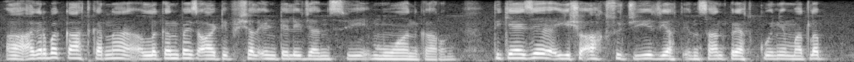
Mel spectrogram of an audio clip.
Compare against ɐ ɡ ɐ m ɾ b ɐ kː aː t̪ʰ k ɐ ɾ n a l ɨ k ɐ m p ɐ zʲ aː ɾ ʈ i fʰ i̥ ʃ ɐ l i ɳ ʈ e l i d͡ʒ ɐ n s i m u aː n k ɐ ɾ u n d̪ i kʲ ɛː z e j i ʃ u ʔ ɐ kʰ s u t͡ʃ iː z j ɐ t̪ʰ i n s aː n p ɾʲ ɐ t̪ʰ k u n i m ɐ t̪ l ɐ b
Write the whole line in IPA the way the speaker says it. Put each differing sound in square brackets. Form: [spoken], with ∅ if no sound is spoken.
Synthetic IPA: ɐ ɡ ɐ [∅] ɾ b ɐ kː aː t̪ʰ k ɐ ɾ n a l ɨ k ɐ [n] p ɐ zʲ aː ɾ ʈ i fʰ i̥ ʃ ɐ l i ɳ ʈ e l i d͡ʒ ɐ n s i m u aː n k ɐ ɾ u n [t̪] i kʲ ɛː z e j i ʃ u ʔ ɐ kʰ s u t͡ʃ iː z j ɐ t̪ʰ i n s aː n p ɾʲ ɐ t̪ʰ k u n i m ɐ t̪ l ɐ b

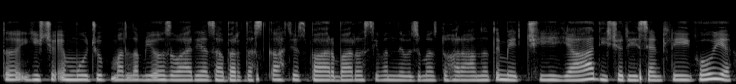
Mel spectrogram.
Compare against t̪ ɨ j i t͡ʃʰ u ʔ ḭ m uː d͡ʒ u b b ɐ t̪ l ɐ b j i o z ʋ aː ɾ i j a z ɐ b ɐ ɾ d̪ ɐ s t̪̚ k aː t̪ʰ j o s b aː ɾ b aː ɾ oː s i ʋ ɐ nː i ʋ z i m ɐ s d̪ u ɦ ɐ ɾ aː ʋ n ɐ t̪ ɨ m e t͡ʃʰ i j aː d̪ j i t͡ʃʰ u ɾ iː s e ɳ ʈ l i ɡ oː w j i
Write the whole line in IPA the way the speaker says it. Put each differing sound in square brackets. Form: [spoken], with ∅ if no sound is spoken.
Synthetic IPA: t̪ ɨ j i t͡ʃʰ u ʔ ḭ m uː d͡ʒ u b [m] ɐ t̪ l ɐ b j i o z ʋ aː ɾ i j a z ɐ b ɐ ɾ d̪ ɐ s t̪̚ k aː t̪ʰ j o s b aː ɾ b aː ɾ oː s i ʋ ɐ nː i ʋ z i m ɐ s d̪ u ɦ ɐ ɾ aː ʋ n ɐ t̪ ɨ m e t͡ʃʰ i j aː d̪ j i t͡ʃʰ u ɾ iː s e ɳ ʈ l i ɡ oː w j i

